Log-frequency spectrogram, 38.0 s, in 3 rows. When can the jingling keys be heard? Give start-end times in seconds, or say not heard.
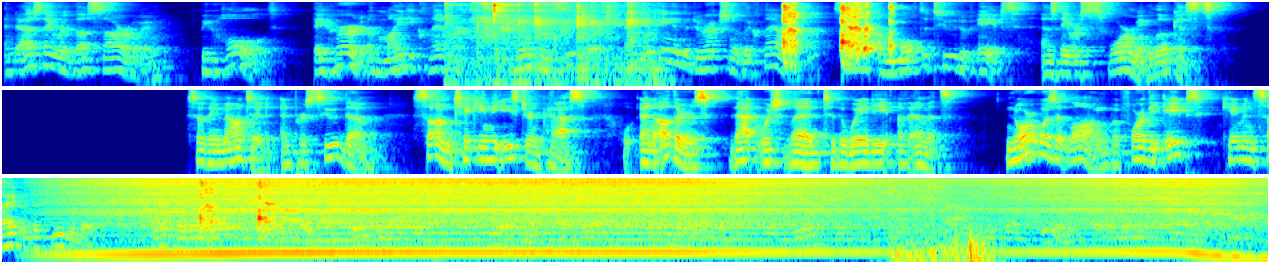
4.4-6.6, 34.2-35.2.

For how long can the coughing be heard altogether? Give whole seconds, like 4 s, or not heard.
2 s.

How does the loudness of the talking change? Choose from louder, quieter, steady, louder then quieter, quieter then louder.
louder then quieter.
